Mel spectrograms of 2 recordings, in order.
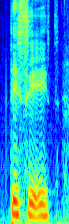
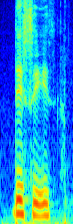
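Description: Both takes have the same delivery.

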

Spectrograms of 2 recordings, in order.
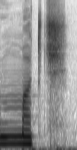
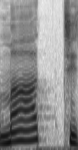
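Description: First: It ends in a consonant with rounded lips. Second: It is said Japanese-style with a final vowel. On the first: The speaker calls it right. "唇入れてしまってmuch" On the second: The speaker calls it wrong. "マッチじゃなくて"

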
